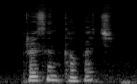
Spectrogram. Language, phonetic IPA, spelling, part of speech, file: Polish, [ˌprɛzɛ̃nˈtɔvat͡ɕ], prezentować, verb, LL-Q809 (pol)-prezentować.wav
